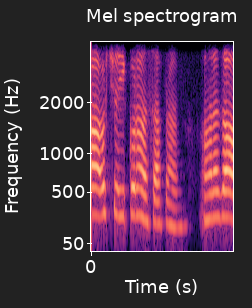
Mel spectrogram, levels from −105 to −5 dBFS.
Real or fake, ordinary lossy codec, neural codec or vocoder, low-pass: real; Opus, 64 kbps; none; 3.6 kHz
